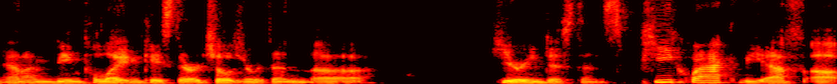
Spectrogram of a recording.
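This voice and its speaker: A man with an American accent speaks at a medium pitch, somewhat breathy, with ordinary pitch variation. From US South, Georgia. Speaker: fundraising trainer. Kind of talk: online training workshop. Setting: video call. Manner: fast.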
